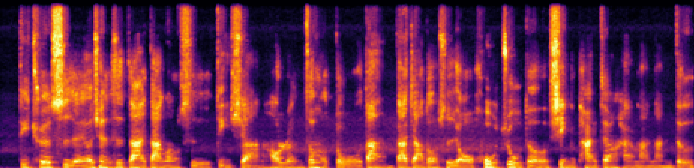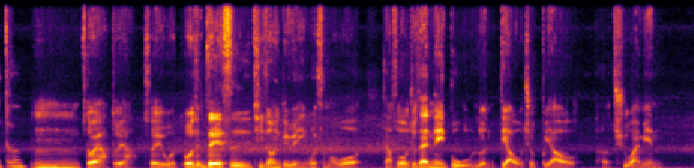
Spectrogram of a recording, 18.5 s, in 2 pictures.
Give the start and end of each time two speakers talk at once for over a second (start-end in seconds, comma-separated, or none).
none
